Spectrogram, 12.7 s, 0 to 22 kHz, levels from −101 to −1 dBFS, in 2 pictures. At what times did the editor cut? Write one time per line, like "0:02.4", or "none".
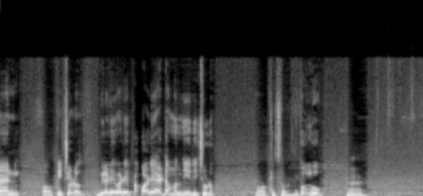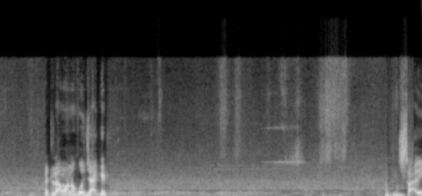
none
